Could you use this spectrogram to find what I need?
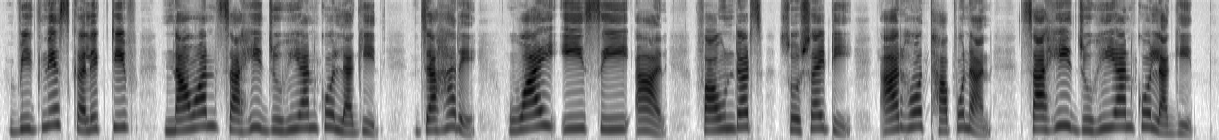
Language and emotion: Santali, neutral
